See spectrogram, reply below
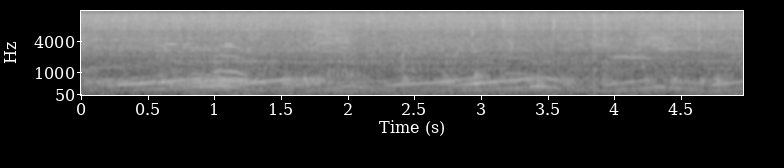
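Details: A flock of Common Eiders gives many overlapping low, moaning coos that rise then fall, calling almost constantly with several birds at once.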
